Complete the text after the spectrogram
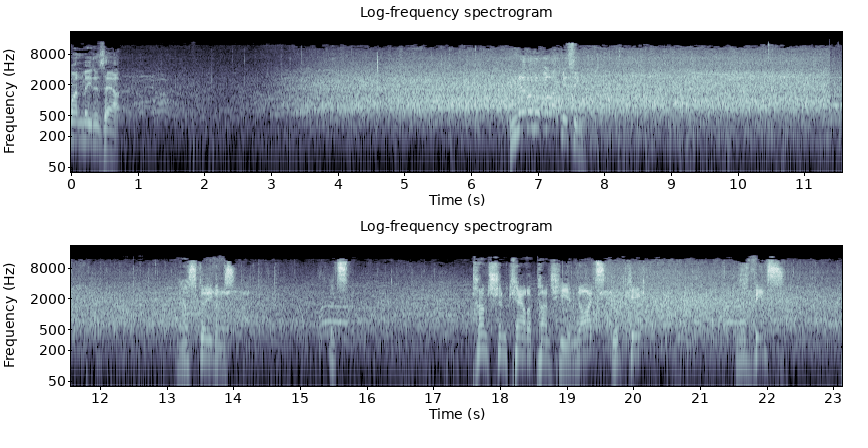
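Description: A man commentates with excitement over a microphone.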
